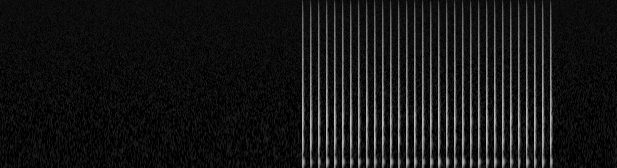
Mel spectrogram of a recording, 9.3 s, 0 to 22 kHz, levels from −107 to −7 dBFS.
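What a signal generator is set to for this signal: single-cylinder engine model, steady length 3.75 s, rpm 1000, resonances 160/680/1100 Hz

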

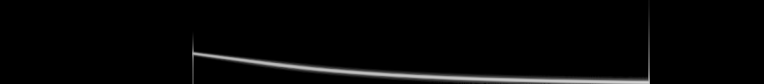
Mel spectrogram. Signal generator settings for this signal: sweep logarithmic 1.6 kHz -> 83 Hz -18.5 dBFS -> -11 dBFS 4.56 s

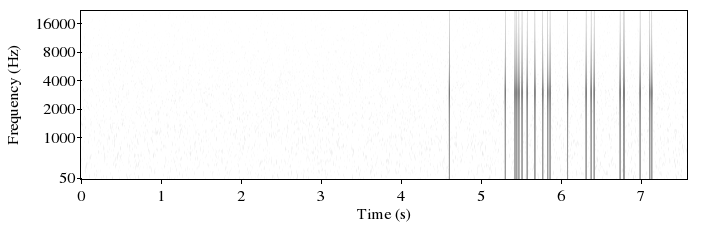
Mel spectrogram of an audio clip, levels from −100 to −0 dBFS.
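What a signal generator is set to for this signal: random clicks 7 per s -21.5 dBFS 3.02 s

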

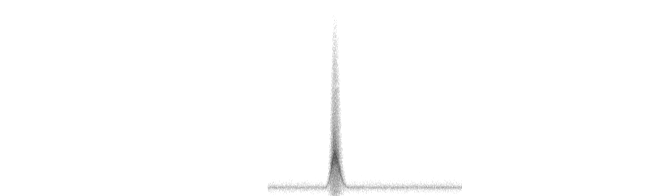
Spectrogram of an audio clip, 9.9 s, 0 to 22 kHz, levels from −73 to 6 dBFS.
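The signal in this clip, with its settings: whoosh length 2.91 s, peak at 1.00 s, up 0.14 s, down 0.21 s, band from 1 kHz, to 4.6 kHz, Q 9.2, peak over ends 36.5 dB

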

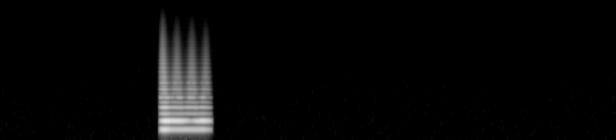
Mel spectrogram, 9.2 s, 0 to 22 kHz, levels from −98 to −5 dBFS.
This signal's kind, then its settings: synth patch with filter wobble A4, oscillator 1 triangle, interval 0 st, oscillator 2 level -2 dB, sub -10 dB, filter lowpass, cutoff 1.3 kHz, Q 0.75, filter envelope 1 oct, attack 85 ms, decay 0.11 s, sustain -9 dB, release 0.15 s, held 0.67 s, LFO 4.5 Hz, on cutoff 1.1 oct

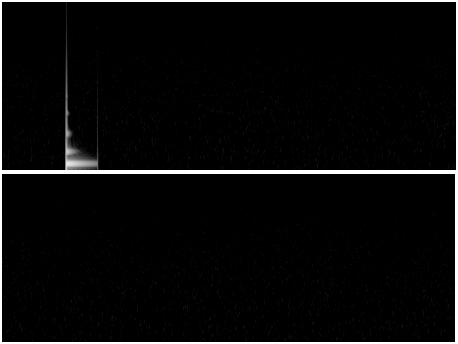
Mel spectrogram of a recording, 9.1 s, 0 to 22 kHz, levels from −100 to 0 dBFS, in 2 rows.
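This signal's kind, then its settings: wood hit bar, length 0.31 s, lowest mode 161 Hz, decay 0.43 s, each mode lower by 10 dB, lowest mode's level -6 dB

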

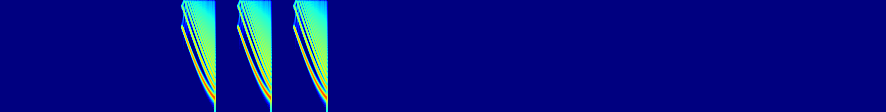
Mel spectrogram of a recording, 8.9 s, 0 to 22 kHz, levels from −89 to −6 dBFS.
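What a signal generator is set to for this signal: burst of laser zaps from 9.2 kHz, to 380 Hz, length 0.33 s saw, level -16.5 dB, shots 3, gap 0.23 s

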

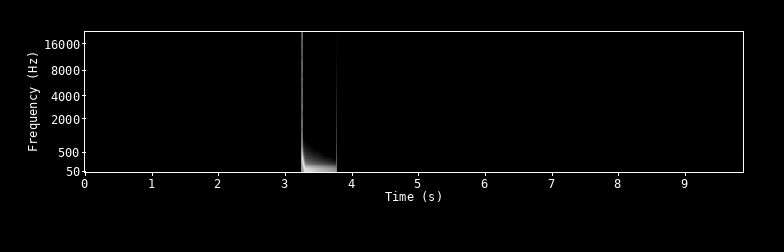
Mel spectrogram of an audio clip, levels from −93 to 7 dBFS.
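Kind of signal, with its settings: kick drum length 0.52 s, from 420 Hz, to 70 Hz, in 50 ms, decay 0.90 s, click on, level -4 dB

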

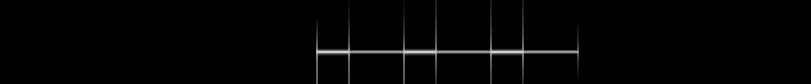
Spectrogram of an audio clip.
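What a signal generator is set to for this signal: two-level tone 1.73 kHz -6.5 dBFS, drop 15.5 dB, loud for 0.32 s, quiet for 0.55 s, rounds 3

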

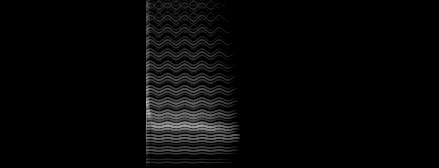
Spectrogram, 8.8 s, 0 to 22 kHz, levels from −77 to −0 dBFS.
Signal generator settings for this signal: synth patch with vibrato G5, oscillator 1 square, interval +12 st, oscillator 2 level -18 dB, sub 0 dB, filter highpass, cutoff 4.3 kHz, Q 9.9, filter envelope 1 oct, filter decay 0.13 s, attack 2.6 ms, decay 0.08 s, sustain -16 dB, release 0.91 s, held 0.98 s, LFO 2.9 Hz, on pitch 33 cents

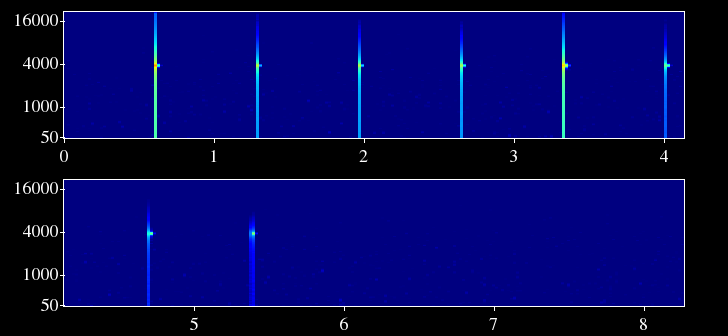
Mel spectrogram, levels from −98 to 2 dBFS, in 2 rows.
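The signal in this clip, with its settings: metronome 88 bpm, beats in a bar 4, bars 2, 3.85 kHz, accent 17 dB -9.5 dBFS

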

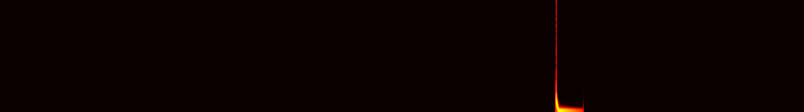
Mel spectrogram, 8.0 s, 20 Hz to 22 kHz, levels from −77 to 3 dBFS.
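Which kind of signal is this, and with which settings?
kick drum length 0.27 s, from 530 Hz, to 95 Hz, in 25 ms, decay 0.51 s, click on, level -11.5 dB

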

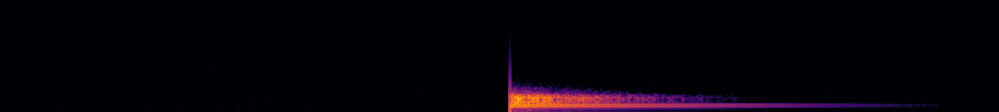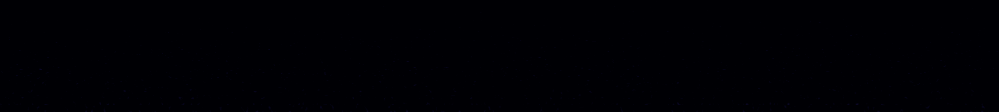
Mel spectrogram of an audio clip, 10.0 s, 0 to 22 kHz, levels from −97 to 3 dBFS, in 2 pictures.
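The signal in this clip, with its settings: Risset drum length 2.15 s, pitch 160 Hz, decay 1.92 s, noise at 330 Hz, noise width 200 Hz, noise 60%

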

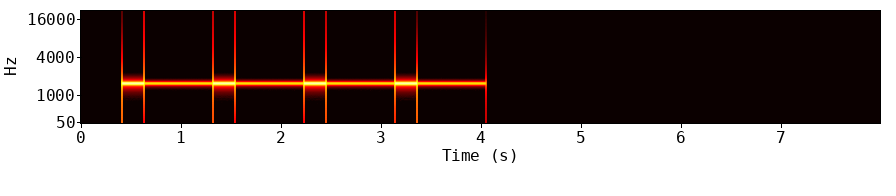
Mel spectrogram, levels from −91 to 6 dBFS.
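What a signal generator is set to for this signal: two-level tone 1.54 kHz -2 dBFS, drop 21 dB, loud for 0.22 s, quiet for 0.69 s, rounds 4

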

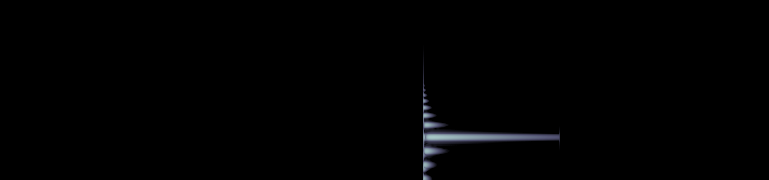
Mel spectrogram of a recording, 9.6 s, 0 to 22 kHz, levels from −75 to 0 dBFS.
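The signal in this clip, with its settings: FM tone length 1.70 s, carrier 957 Hz, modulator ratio 0.32, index 4.3, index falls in 0.33 s exponential, decay 3.20 s, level -16.5 dB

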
